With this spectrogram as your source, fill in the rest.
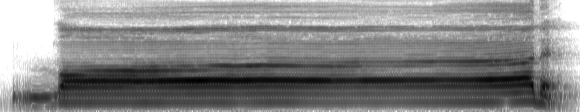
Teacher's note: জিহ্বার গোড়ার কিনারা উপরের মারি দাঁতের গোড়ার লাগিয়ে দ মুটা করে উচ্চারণ করতে হবে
